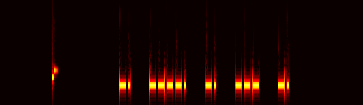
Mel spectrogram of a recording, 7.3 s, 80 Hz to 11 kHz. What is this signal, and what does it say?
Morse code, heard as a keyed tone, about 28 wpm, spaced as for 16 wpm, 700 Hz. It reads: N9NON
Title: USA Call Signs - 3x Character Spacing - 28wpm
